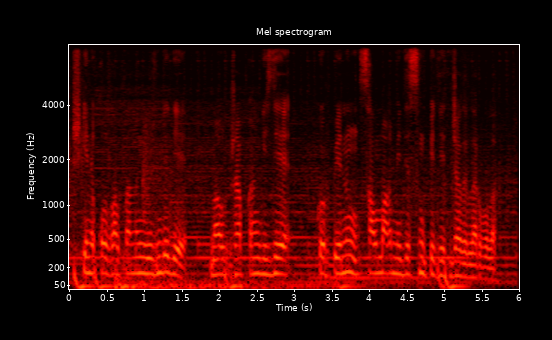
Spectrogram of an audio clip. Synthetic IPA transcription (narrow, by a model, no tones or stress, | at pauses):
kʲʰɪ̥ʃkʲe̞ne̞qʰo̞zʁɑlˠsɑnəɴwɵzɪnd̪e̞d̪e̞mənɑwʒɑp̚qɑŋkʲʰe̞zd̪e̞ | kʲʰɵɾpe̞nɪŋsɑlˠmɑʁəme̞nd̪esənəp̚kʲʰe̞t̪e̞t̪ɪnʒɑʁd̪ɑjlˠɑɾbo̞lˠɑ̰d̪ə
